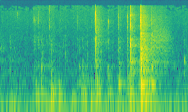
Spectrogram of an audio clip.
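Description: Faint typing on a computer keyboard: a short run of quick keystrokes, most of them in the second half.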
